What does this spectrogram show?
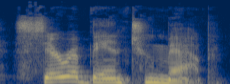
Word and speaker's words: Serabantumab: name of the drug, Serabantumab. And I'm emphasizing that last syllable, mab, because M-A-B, when you see it spelled out, that is a suffix at the very end of the drug name, and that tells you it is a monoclonal antibody.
